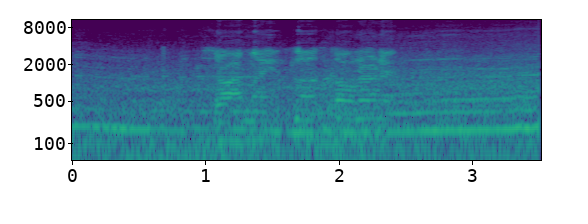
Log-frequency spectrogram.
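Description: A man talks briefly into a microphone.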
